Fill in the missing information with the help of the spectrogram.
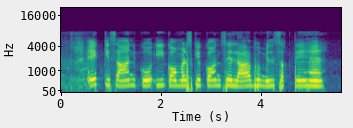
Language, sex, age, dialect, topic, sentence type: Hindi, female, 25-30, Marwari Dhudhari, agriculture, question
